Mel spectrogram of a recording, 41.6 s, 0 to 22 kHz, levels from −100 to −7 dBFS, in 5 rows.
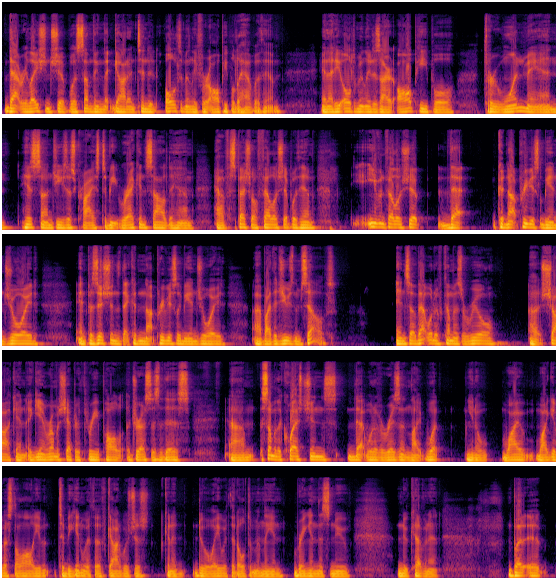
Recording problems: none

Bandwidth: 14 kHz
